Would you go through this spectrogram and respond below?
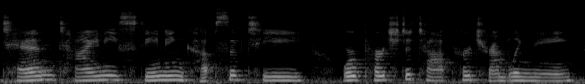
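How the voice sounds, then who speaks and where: A woman presenting story time for young children, reading a picture book aloud in a measured, expressive way. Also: lowish voice, a little hiss or hum.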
